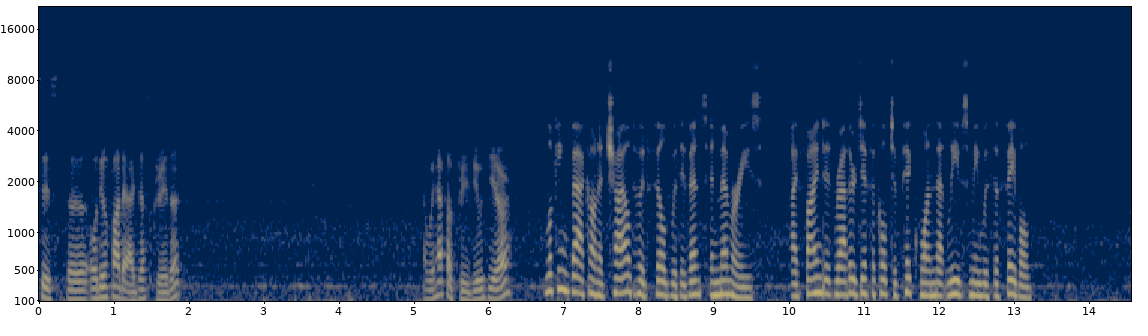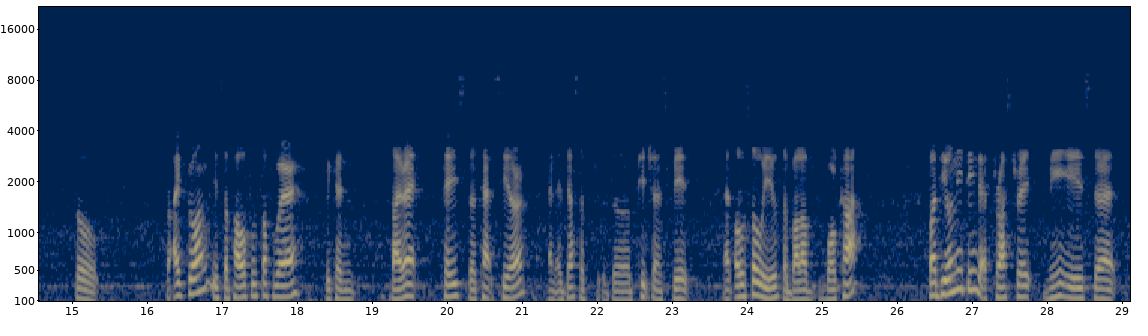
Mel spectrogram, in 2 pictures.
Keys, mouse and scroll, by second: 13.1-29.1 drag.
